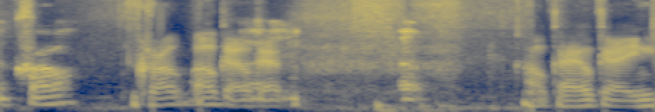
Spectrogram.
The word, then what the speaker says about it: Qro: Yeah, my name's actually pronounced Crow.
